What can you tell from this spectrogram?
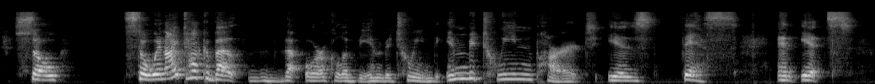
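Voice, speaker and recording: Very slowly, a woman with a Canadian accent speaks at medium pitch with very wide pitch swings. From Canada. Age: 60s. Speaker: psychic coach. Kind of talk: interview. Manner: animated.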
